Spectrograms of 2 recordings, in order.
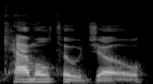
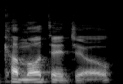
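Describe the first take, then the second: First: The first word sounds like English 'camel toe'. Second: The first word is said as three syllables, ca-mo-te. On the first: The speaker calls it wrong. "So I've had people call me Camel Toe Joe" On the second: The speaker calls it right. "But it's actually Camote Joe"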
